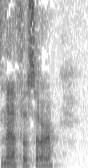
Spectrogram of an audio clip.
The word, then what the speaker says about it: Gnathosaur: The Gnathosaur, that's with a G. The Gnathosaur, you know, the G is silent, so it's Gnathosaur. – Yeah, like the Gnat.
